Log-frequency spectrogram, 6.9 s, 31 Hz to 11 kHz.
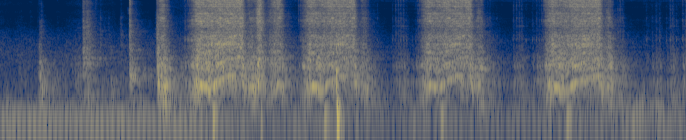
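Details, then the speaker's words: Yard Machines (MTD) 38" riding mower, 13.5 HP Tecumseh engine, before valve adjustment, nearly empty tank, starting fluid sprayed: sluggish, labored cranking in roughly one-second bursts, no firing; starter hot and smoking, cranking too slow for good spark; valves out of adjustment. "yep that starter is a little bit hot there it's kind of smoking but it's just not going fast enough it's not cranking fast enough to get a good spark"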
